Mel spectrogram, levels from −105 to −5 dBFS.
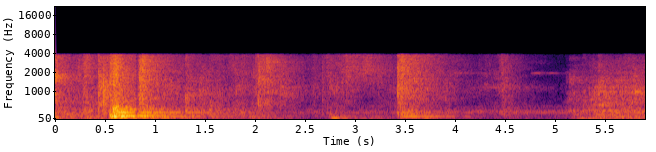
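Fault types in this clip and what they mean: Short concealed packet loss: About 20 ms of audio failed to reach the decoder in time, around 0.80 to 0.83 s. The receiver covered the gap by extending the preceding sound for roughly 14 ms, then crossfading back into the real signal. The result is a brief smear or wobble rather than silence. A short transient there may be lost. The surrounding band stops at 4 kHz, which fits a G.711 mu-law call path.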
